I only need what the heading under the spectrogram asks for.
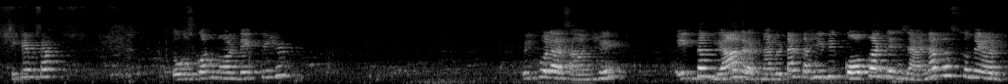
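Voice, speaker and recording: Woman chemistry teacher, high voice, echoey classroom, keeps checking the class follows. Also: a little slow, long pauses. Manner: checks understanding often, calls students "beta". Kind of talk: classroom lecture mixing Hindi and English terms. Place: classroom with students answering. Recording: echoey room with faint noise.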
